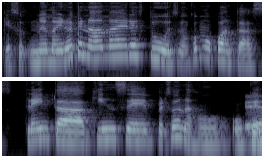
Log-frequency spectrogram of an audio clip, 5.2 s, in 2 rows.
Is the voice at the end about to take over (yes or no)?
yes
